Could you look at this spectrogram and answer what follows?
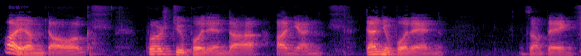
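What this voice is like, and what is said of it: Put-on French-Japanese dog voice. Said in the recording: “the dog's voice is like ... it's like a Japanese, like French, like dog accent that they're trying to do”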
